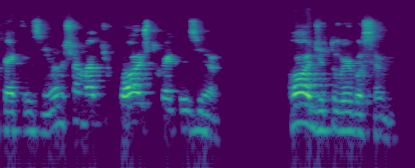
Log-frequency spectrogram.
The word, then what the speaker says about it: cogito ergo sum: Cogito ergo sum é a pronúncia correta.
